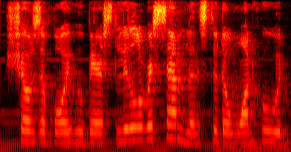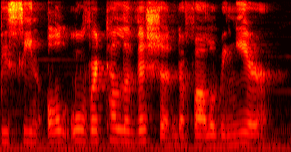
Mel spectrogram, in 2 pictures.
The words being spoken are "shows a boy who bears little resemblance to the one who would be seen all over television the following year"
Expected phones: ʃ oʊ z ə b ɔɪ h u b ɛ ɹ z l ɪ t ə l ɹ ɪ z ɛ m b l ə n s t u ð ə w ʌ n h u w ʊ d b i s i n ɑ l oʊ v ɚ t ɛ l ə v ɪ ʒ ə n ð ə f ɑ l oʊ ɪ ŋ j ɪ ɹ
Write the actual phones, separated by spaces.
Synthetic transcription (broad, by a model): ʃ oʊ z ə b ɔɪ h u b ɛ ɹ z l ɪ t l ɹ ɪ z ɛ m b l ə n s t u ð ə w ʌ n h u w ʊ d b i s i n ɑ l oʊ v ɚ t ɛ l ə v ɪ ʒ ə n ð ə f ɑ l oʊ ɪ ŋ j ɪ ɹ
